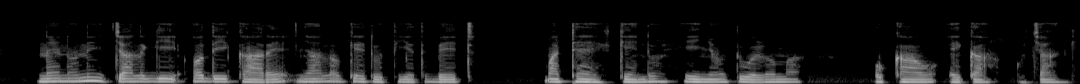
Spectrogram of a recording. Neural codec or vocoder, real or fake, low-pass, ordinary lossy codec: none; real; 7.2 kHz; none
